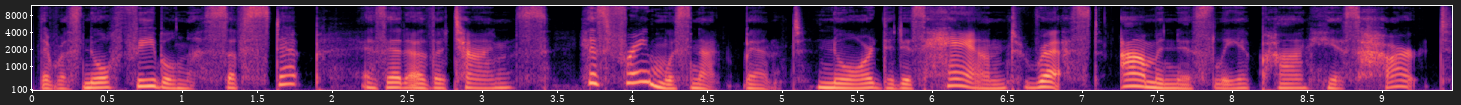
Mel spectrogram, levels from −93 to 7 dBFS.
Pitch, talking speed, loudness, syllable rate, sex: 190 Hz, 150 wpm, -19 LUFS, 4.0 syllables/s, female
